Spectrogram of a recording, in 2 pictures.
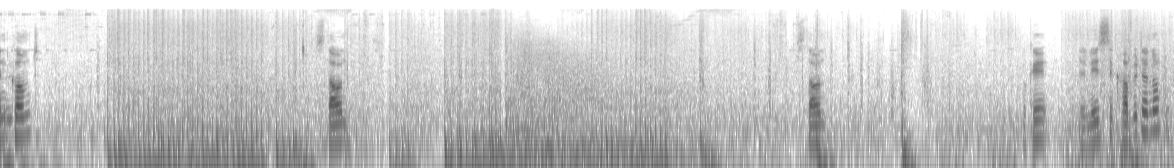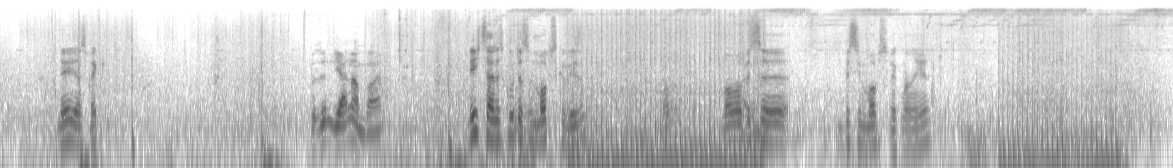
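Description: Rapid gunfire rattles in a video game.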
